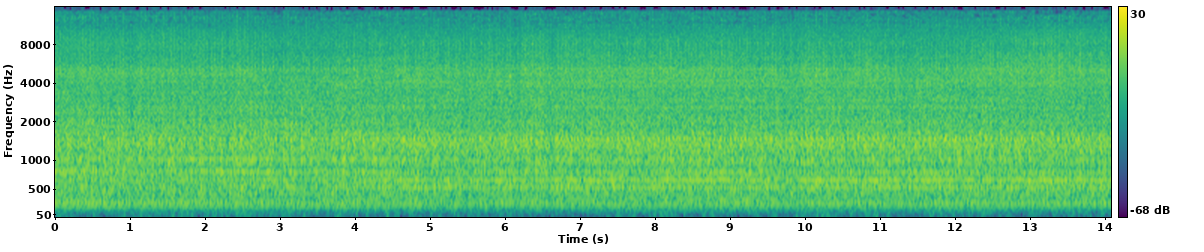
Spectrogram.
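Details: VW Polo sedan, 13,000 km mileage, at idle: a light, fast ticking knock of about two or three per second, valve-type, which began right after the first scheduled service (TO-1); cause not pinned down.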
